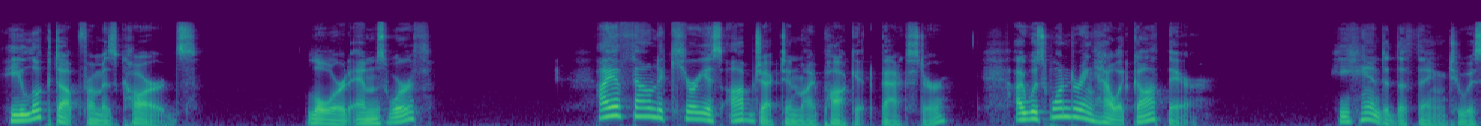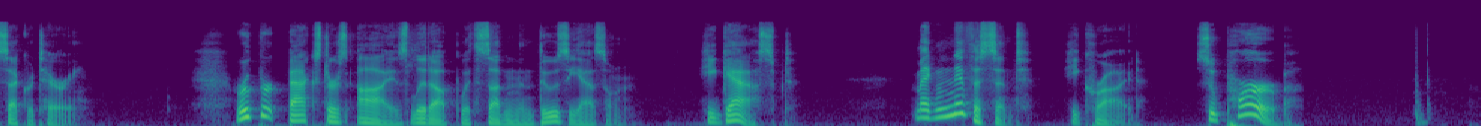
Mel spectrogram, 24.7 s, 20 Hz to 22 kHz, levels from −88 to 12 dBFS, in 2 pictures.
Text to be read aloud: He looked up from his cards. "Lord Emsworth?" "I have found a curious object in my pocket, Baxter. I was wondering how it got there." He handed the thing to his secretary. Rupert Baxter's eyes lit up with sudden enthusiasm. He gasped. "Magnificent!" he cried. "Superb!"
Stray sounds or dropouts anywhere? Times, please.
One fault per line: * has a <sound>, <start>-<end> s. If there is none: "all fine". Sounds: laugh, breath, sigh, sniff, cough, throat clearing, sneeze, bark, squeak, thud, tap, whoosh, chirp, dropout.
* has a sniff, 24.1-24.4 s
